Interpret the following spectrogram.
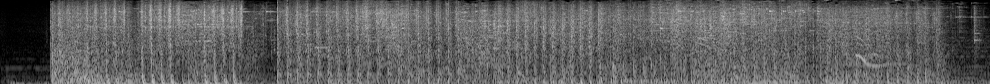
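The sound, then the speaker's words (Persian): Sustained, loud automatic gunfire aimed at the windows of a building, with rapid bursts of shots overlapping almost continuously and densely, with a brief pause near the start before the barrage resumes. “اگر مجبور باشیم ساختمون رو از بین میبریم تا روی سرشون آوار بشه و شیشه‌ها شلیک کنین.”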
